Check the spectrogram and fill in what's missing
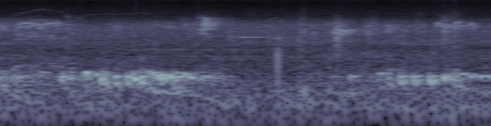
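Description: Racing pigeons returning to the loft after a first toss, with a steady low cooing and scattered soft chirps nearby over a constant outdoor hum, no talking.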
